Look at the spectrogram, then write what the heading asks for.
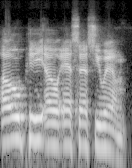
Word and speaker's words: opossum: Possum is spelled O-P-O-S-S-U-M. O-P-O. So it's opossum.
